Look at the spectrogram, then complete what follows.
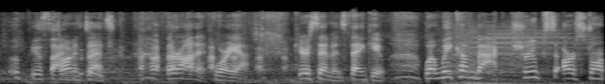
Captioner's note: laughter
